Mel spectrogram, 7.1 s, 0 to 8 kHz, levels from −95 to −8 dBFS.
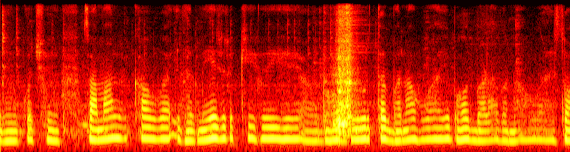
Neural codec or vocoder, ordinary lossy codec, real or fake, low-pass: none; none; real; 7.2 kHz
